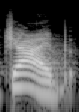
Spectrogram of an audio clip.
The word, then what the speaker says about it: gibe: To figure this one out, we really need to look at another word altogether, the word jibe, which I know sounds just like jibe, but this time it's spelled G-I-B-E.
